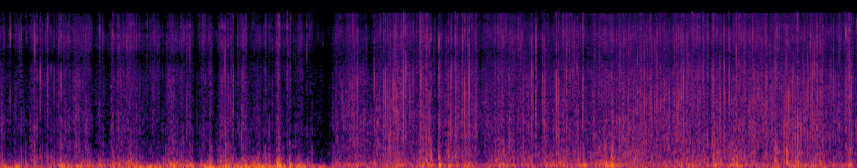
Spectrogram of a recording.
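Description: A flat sheet of sequin fabric is rubbed with the hand, pinched with the fingers and scratched with long nails. The result is a steady, dense crinkling and scratchy rustle over a heavy low rumble, with a few slightly louder scrapes.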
